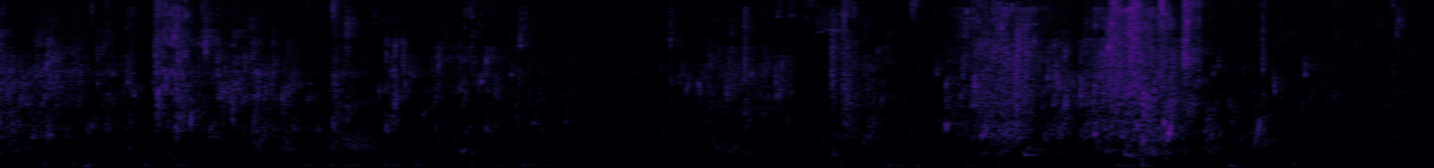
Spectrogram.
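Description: Shallow river water sloshing and splashing around a wading angler's legs as he plays a hooked fish, in two soft surges: one at the start and a louder one around six to seven seconds in.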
